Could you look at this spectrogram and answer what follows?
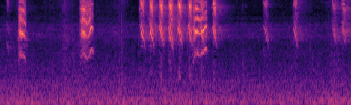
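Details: Female double-collared seedeater calling to warm up a male. Two separate chirps are followed by a rapid even run of about eight high notes, then soft scattered calls.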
